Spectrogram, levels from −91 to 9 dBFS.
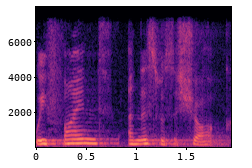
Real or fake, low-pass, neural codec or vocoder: real; 7.2 kHz; none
